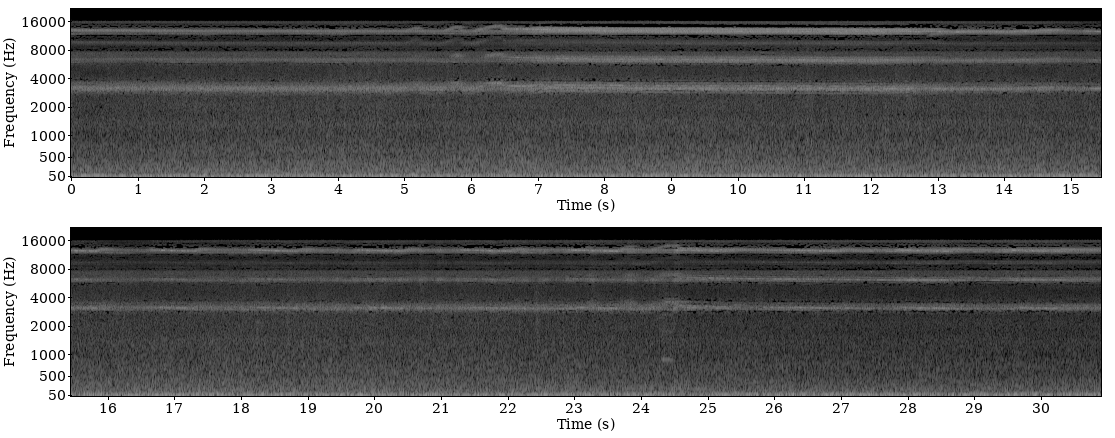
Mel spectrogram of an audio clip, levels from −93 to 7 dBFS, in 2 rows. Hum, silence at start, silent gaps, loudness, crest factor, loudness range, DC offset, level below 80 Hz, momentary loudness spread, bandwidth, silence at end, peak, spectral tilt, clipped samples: none; 0 s; none; -34 LUFS; 16 dB; 8 LU; under 0.1%; -46 dBFS; 9 LU; 16.5 kHz; 0 s; -20 dBFS; -1.5 dB/octave; under 0.1%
